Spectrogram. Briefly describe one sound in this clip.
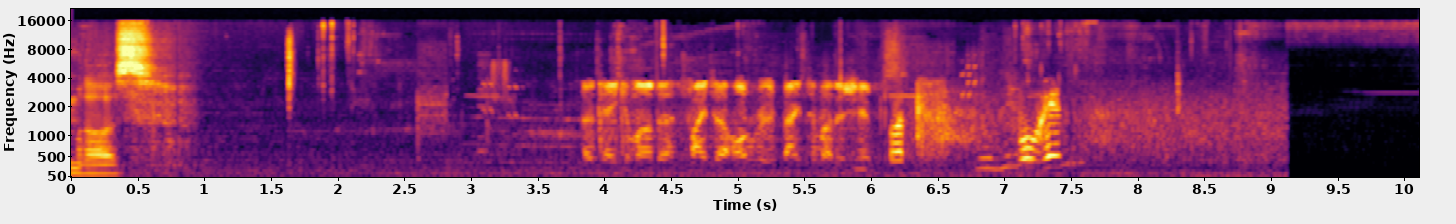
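Game sounds of a spaceship hum and whoosh from speakers.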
